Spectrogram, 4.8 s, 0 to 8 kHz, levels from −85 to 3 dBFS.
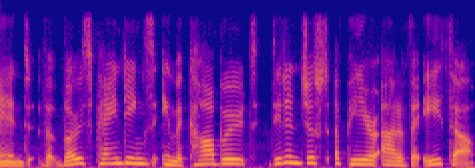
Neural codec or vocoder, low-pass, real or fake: none; 7.2 kHz; real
